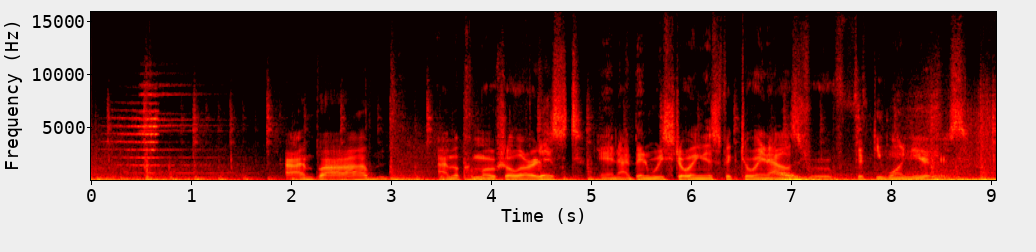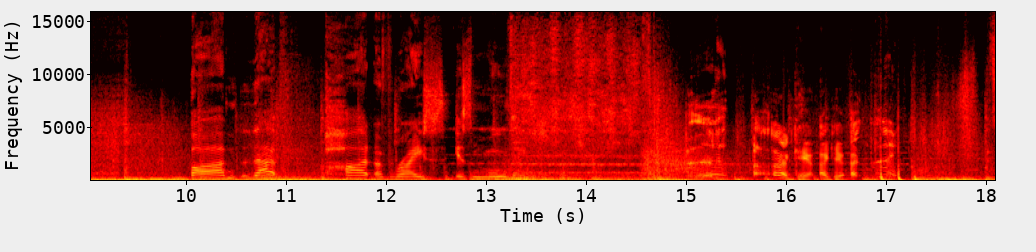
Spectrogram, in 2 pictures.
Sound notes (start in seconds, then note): 15.3 retches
